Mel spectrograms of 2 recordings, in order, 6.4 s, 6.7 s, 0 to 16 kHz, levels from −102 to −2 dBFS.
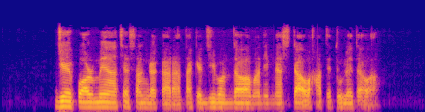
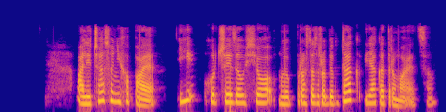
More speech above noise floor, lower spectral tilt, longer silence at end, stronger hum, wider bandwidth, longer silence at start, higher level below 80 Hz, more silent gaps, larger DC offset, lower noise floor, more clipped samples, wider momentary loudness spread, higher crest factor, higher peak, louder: first, 60 dB vs 29 dB; about the same, -5 dB/octave vs -5 dB/octave; first, 0.7 s vs 0.15 s; neither; about the same, 7.6 kHz vs 7.8 kHz; second, 0.85 s vs 1.05 s; about the same, -58 dBFS vs -56 dBFS; second, none vs 2.60-2.64 s; neither; first, -79 dBFS vs -48 dBFS; neither; first, 10 LU vs 7 LU; about the same, 18 dB vs 18 dB; about the same, -2 dBFS vs -2 dBFS; about the same, -20 LUFS vs -20 LUFS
